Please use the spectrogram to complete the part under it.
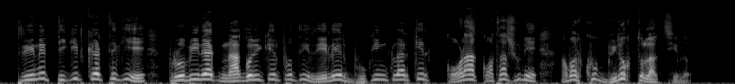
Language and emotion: Bengali, disgusted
